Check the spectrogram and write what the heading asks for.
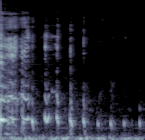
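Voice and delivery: breathless squeaky laugh; high laugh. Real, not acted. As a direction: wheeze with laughter. High laugh after joke.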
